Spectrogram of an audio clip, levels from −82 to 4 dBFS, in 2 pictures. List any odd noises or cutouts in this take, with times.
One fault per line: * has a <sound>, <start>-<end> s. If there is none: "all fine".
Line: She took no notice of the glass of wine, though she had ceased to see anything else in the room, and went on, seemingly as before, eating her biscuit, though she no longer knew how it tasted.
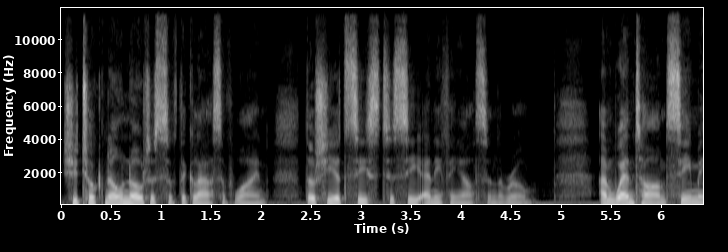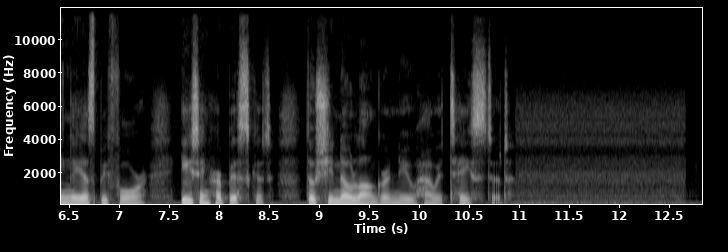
all fine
